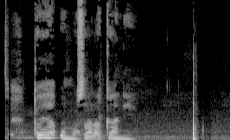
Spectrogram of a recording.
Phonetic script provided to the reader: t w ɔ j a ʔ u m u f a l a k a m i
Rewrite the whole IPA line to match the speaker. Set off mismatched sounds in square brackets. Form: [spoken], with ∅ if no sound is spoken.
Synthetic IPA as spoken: t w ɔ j a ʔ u m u [s] a l a k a [n] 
